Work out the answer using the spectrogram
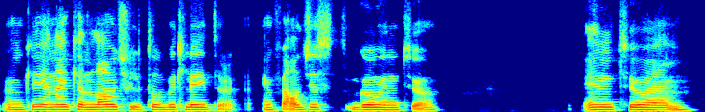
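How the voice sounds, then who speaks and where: Slow, gravelly Lithuanian-accented woman. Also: fairly low pitch, completely flat delivery, warm tone. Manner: halting, repeats words, tag questions like okay and right. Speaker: photo studio owner livestreaming. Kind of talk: casual livestream talk to viewers.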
